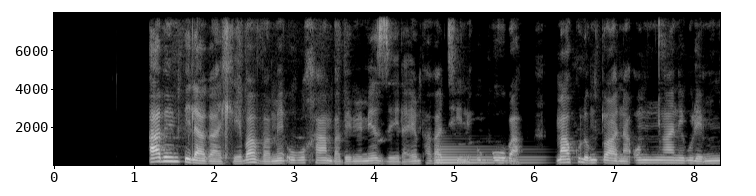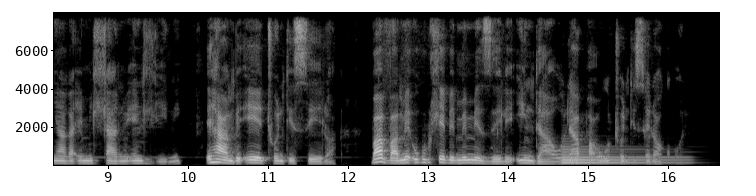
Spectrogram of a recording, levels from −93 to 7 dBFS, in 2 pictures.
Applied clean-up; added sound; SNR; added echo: neural mask model DeepFilterNet 3.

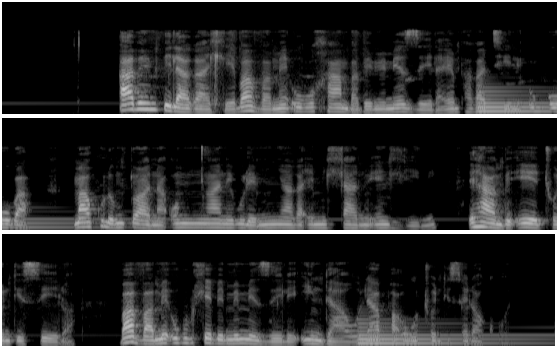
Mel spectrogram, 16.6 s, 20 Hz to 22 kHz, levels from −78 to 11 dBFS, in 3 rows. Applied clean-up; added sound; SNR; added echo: none; Bass guitar; 12 dB; none.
